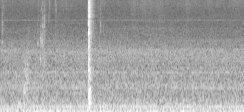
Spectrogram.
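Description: A steady low hum with a faint constant tone, with one sharp click just before the middle.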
